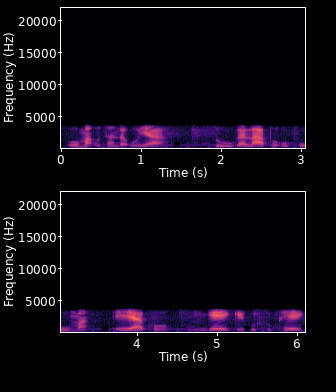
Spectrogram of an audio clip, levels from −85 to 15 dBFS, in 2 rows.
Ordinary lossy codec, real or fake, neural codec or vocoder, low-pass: none; real; none; 3.6 kHz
